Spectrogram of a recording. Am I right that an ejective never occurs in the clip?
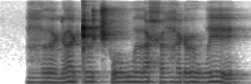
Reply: no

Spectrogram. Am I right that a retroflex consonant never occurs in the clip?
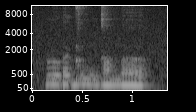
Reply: no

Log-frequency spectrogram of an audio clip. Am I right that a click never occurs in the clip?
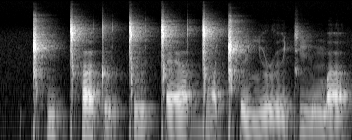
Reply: no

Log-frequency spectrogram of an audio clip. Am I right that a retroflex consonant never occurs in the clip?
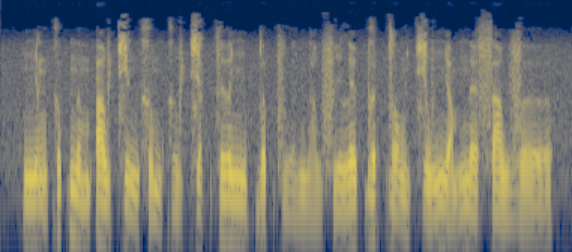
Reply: yes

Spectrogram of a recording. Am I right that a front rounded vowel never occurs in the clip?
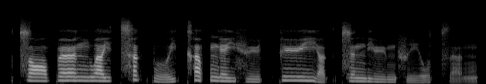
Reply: no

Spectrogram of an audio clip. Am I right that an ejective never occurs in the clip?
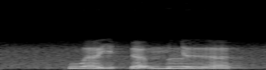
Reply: yes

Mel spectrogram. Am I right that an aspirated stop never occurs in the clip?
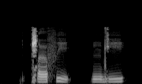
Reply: yes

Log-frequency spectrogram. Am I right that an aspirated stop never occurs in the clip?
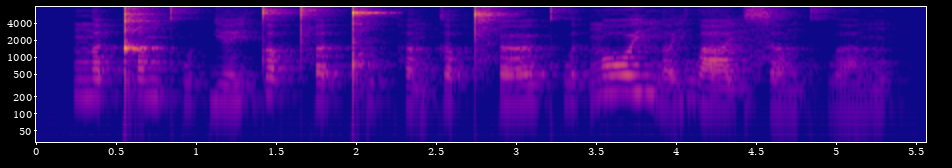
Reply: no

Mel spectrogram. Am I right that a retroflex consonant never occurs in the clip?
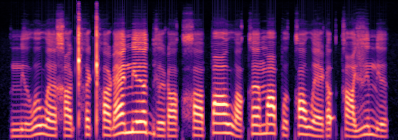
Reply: no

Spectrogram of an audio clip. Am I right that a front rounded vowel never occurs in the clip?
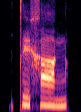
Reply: yes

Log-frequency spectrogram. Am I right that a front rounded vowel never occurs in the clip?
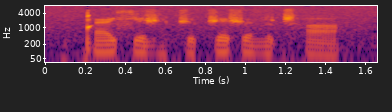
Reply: no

